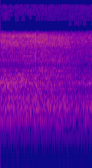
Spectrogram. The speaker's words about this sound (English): Wait, what's that? Hey! Who let that plane get so close?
